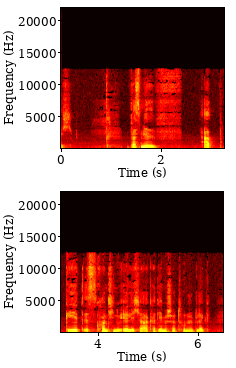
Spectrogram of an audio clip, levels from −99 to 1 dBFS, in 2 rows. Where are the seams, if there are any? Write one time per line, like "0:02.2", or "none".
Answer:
0:02.4
0:04.0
